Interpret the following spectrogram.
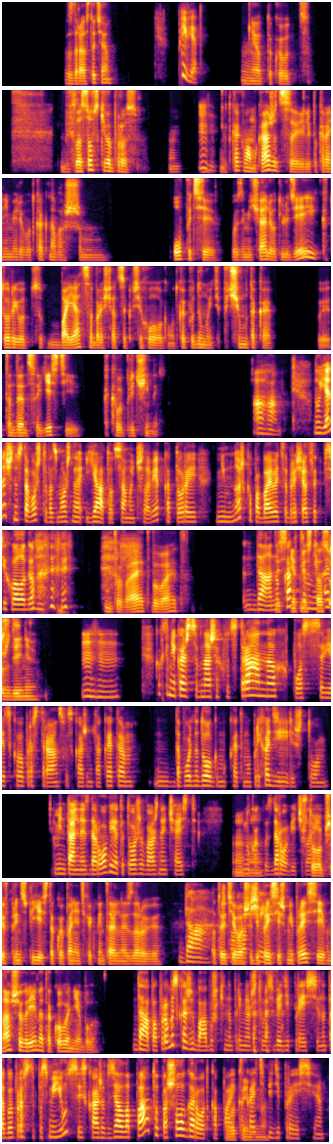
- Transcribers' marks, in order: tapping; other background noise; chuckle; swallow; anticipating: "Да"; chuckle
- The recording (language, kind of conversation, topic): Russian, unstructured, Почему многие люди боятся обращаться к психологам?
